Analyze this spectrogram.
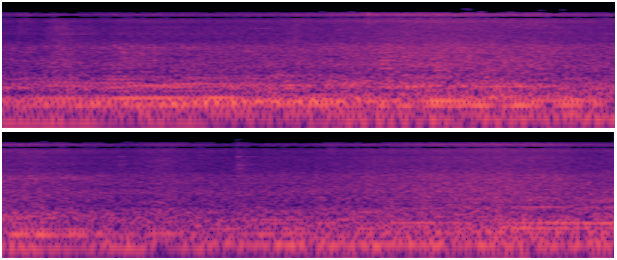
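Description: An engine running steadily with a low hum, which drops in pitch about halfway through.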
